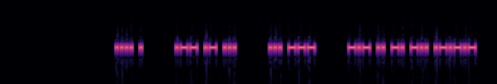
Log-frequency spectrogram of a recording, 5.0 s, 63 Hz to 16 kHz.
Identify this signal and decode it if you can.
Morse code, heard as a keyed tone, about 50 wpm, 700 Hz. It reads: HE WAS SO KIND.
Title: 2x Word-Spacing - Sentences from Top 200 Words - 50wpm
